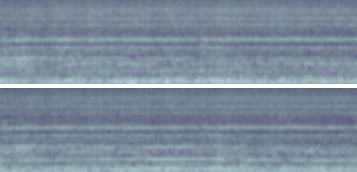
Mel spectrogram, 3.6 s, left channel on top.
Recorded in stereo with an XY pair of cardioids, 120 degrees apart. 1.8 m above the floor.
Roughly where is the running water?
Ahead left.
